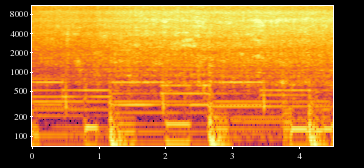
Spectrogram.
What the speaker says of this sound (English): We're just going to fry this up in our oil.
